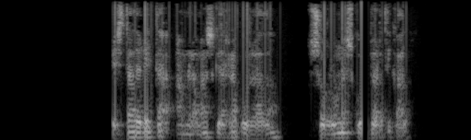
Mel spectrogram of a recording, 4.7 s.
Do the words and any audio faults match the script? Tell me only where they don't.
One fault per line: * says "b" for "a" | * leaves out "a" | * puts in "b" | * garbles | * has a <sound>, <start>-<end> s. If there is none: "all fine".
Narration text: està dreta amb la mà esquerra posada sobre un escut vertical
* has a dropout, 3.6-3.7 s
